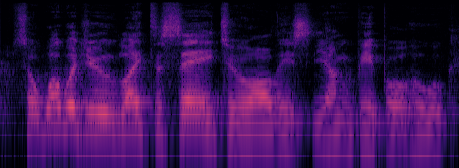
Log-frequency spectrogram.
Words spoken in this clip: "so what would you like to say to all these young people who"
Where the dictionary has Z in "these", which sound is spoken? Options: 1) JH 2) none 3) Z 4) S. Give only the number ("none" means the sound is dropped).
3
